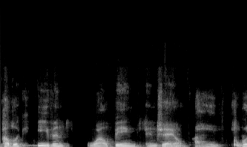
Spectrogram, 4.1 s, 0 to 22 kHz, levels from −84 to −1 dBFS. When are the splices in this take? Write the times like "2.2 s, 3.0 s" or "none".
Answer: 3.1 s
